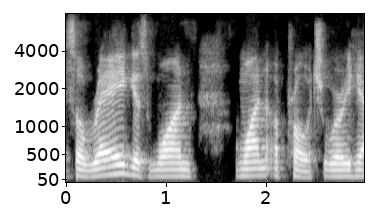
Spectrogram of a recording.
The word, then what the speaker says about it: RAG: Is RAG, I was calling it RAG, so the right pronunciation is RAG.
